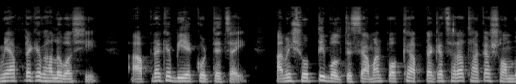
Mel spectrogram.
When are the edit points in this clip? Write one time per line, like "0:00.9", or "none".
0:02.6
